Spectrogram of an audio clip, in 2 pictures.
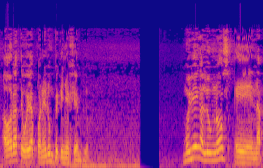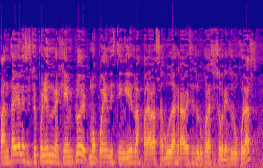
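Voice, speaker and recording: A man teaching a recorded spelling lesson, slowing down to stress key rules and checking in with his students. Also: mid-range voice, slight background noise. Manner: slow, stretched emphasis on key rules, frequent check-ins. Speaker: language teacher.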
